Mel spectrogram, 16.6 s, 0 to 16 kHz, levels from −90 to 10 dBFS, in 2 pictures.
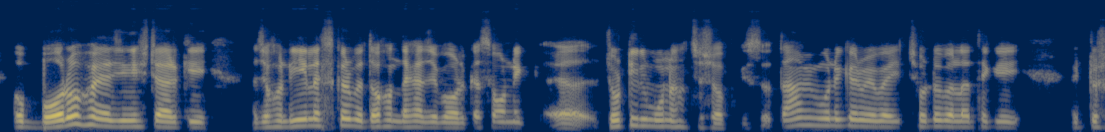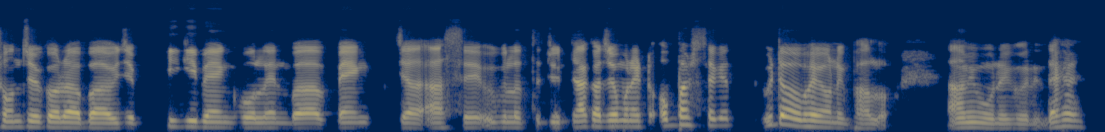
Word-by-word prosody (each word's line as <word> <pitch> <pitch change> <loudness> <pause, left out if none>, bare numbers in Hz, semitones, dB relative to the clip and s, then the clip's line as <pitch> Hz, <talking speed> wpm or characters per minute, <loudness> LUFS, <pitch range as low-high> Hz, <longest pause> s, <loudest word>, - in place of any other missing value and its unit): ও - - +6 0.2
বড় 165 +8 +11
হয়ে 190 -5 +6
জিনিসটা 165 0 +2
আর 145 - +2
কি 150 - +3 0.5
যখন 160 +2 0
রিয়ালাইজ 185 +1 +5
করবে 190 -3 +4
তখন 170 +1 +2
দেখা 155 0 +4
যাবে 145 -1 -1
ওর 135 - -5
কাছে - - -3
অনেক 145 0 0 0.2
অ্যা - - +1 0.3
জটিল 185 +3 +1
মনে 165 -1 -1
হচ্ছে 150 - -7
সবকিছু। 125 - -7
তা - - -3
আমি 205 0 -6
মনে 190 -1 -1
করি 175 -1 +1
ভাই 155 -1 +1
ছোটবেলা 160 -1 -1
থেকেই 150 -2 -2 0.5
একটু 145 - -7
সঞ্চয় 155 0 -1
করা 145 -1 +4
বা 135 - +4
ওই 130 - 0
যে 135 - 0 0.2
পিগি 160 -1 0
ব্যাংক 145 -1 +3
বলেন 135 0 -2
বা 130 - +4 0.3
ব্যাংক 140 0 +4 0.3
যা 135 - +2 0.2
আছে 140 0 -6
ওগুলোতে 145 -1 -7
যদি 145 - -4
টাকা 160 +2 +3
জমানোর 165 0 +2
একটা - - -11
অভ্যাস 210 +3 0
থাকে। 195 -1 -2 0.3
ঐটাও 215 -5 +2
ভাই 165 -2 +3
অনেক 130 -2 -5
ভালো। 120 0 -6 0.5
আমি 140 +1 -2
মনে 125 -1 -6
করি। 120 -1 -9
দেখে 170 -2 -3
155 Hz, 200 wpm, -25 LUFS, 145-170 Hz, 0.5 s, বড়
